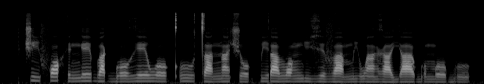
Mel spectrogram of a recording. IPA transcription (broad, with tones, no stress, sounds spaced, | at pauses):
t͡ʃ i˦˨ f ɔ˦ h ɪ˨ ŋ eː˦ b a˨ ɡ͡b oː˨ ɣ eː˦ w oː˨ kʼ uː˦˨ t a˨ n ã˦ ʃ oː˨ k͡p i˦ ɾ a˦ β ɔ˦ ŋ i˦˨ ɣ ɪ˦˨ v a˦˨ m i˦ w ã˦ ɣ a˨ j aː˦ ɡʷ ɪ˦ m oː˨ b uː˨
